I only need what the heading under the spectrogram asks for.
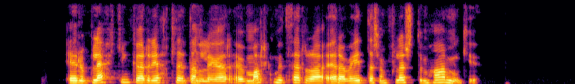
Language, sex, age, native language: Icelandic, female, 20-29, Icelandic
